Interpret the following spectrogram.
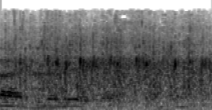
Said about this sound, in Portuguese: Ei, uma salva de palmas.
